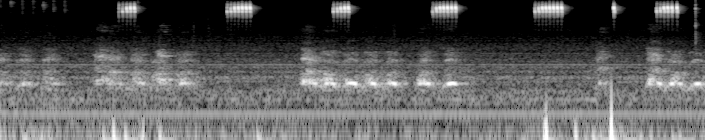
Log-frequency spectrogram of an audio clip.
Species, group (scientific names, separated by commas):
Ancistrura nigrovittata, Orthoptera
